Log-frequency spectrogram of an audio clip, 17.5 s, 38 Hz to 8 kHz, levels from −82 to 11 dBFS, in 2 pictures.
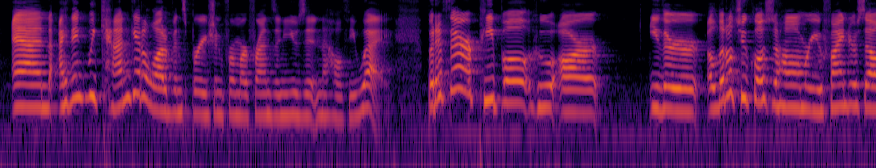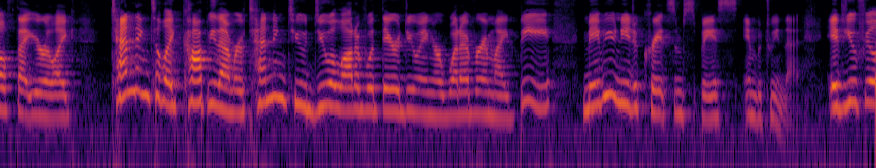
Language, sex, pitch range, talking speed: English, female, 215-265 Hz, 255 wpm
